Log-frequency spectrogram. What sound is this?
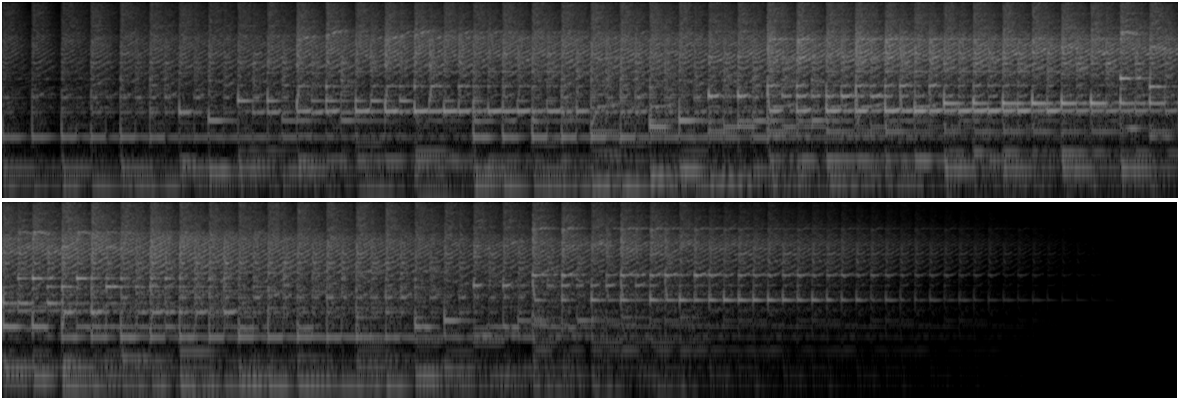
Music > Other
Sci-fi little arp
A little short arp for anything. (Intro's, background music, etc.)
